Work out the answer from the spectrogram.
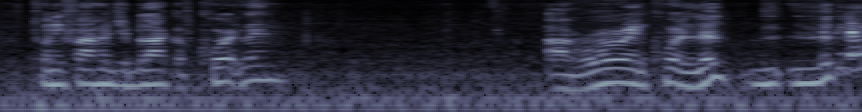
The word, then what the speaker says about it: Courtland: It's spelled Courtland with a T at the end, but I believe the T might be silent. 2500 block of Cortland.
